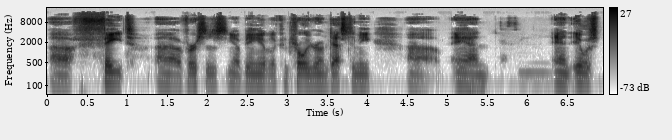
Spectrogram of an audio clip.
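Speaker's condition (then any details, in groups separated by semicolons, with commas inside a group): Cleft lip and palate; treated as a baby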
